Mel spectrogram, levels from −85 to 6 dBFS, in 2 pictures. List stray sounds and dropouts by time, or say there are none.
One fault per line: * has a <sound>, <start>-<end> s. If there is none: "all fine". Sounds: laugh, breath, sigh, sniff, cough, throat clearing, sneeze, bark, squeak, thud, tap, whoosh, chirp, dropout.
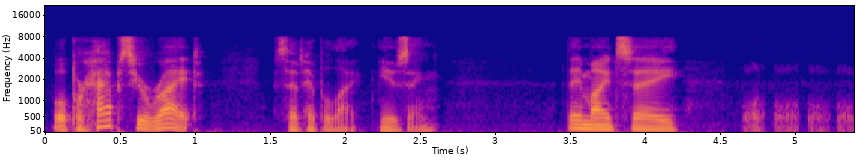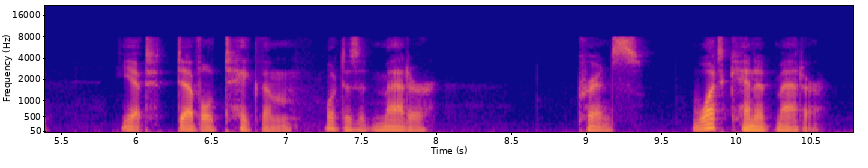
* has a laugh, 4.6-5.5 s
